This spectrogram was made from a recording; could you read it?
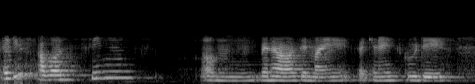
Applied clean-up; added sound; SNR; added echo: neural separator model SepFormer DNS4.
